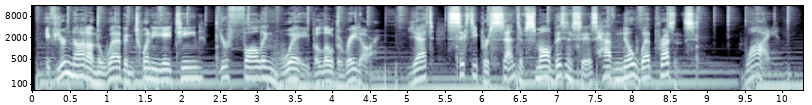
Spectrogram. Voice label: Internet US

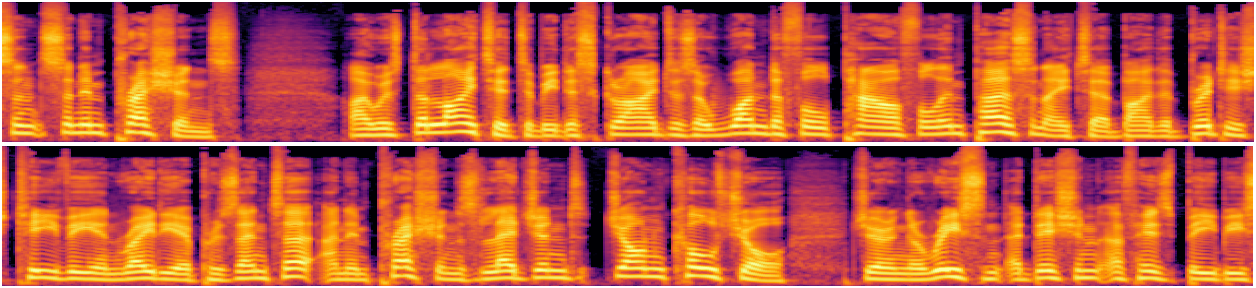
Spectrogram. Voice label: Dry Voice Sample

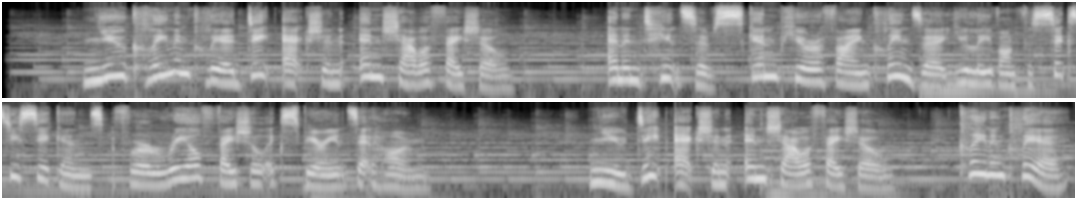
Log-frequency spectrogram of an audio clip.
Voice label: Voiceover Reel

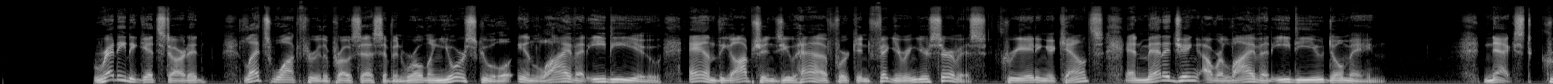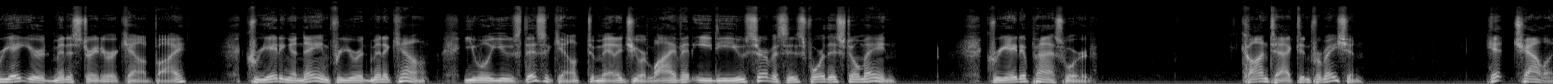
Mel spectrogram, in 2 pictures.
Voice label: male narration for training video

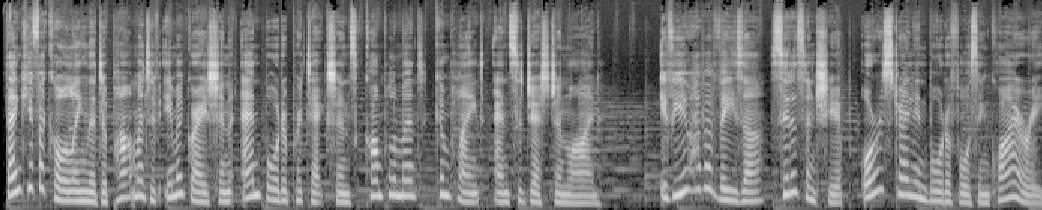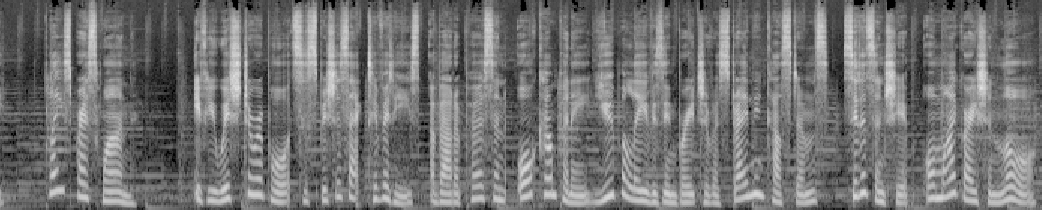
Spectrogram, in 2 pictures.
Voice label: telephony

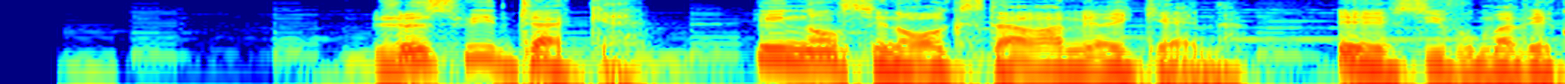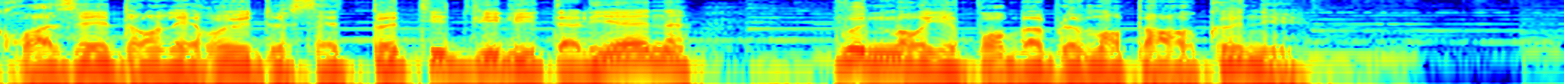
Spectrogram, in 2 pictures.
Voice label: audiobook, French Male Voice; Audiobooks; Rockstar In Italy

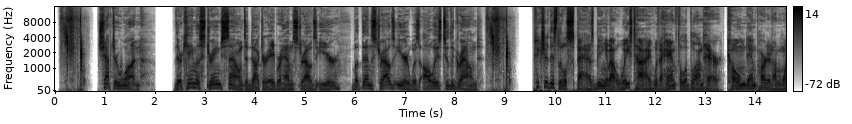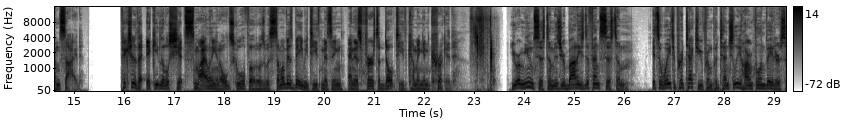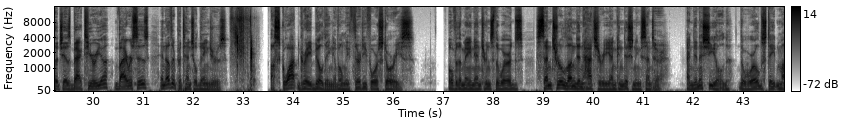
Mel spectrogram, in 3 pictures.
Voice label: Audiobook

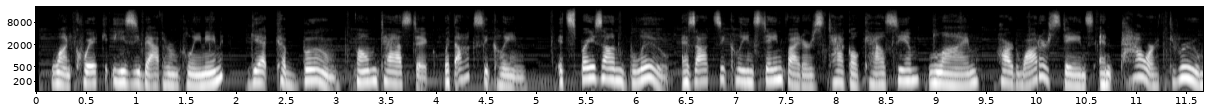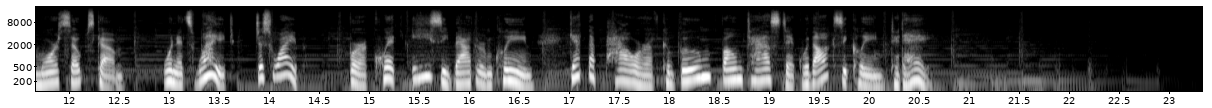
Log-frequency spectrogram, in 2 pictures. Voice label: Commercial Upbeat Fun Friendly Energetic

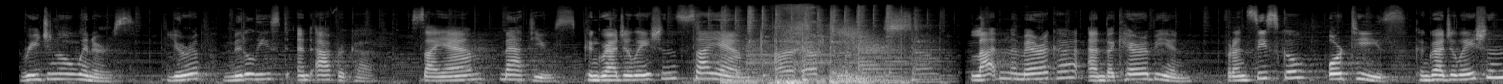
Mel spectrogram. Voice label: Live announcer

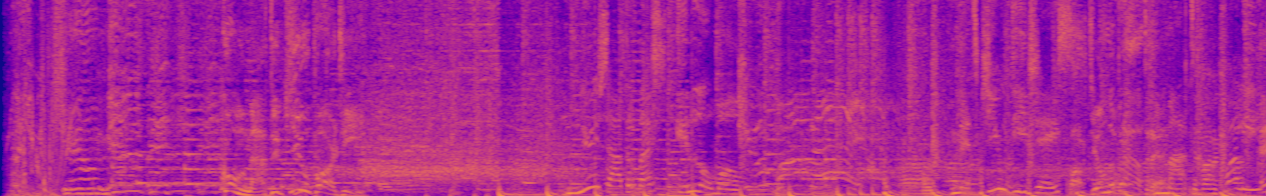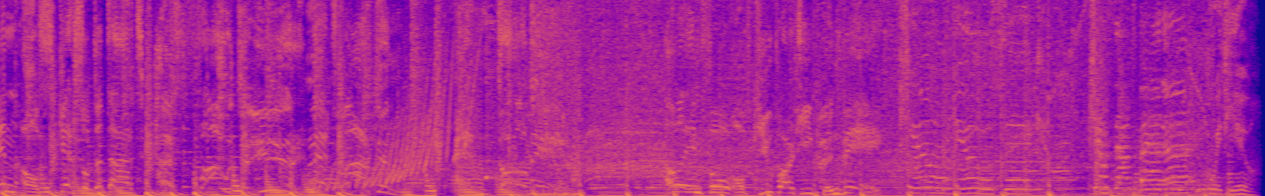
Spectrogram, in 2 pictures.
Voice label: Flemish Radio Imaging; Qparty Trailer

